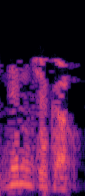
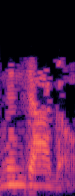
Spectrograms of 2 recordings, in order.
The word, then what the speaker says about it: Ninjago: was all about it's called pronounced ninjago so or i'm sorry ninjago and i'll just say it writer my kids i have two boys seven and nine and they always tell me i'm saying it wrong so ninjago and it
